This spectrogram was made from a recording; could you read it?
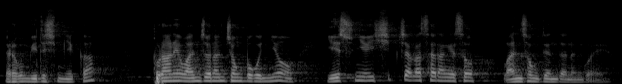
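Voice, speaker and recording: Emphatic pastor in an echoing church. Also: male voice, fairly high pitch, fairly quick. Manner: emphatic, addressing the congregation directly. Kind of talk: sermon. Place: church sanctuary. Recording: echoey church hall reverb.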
